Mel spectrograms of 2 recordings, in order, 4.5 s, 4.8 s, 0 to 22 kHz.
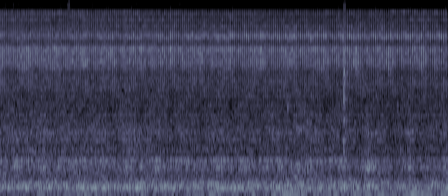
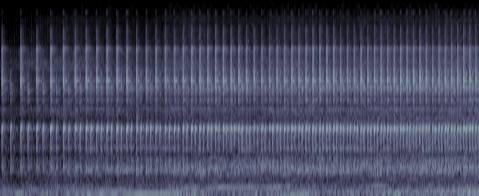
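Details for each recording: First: Wahoo KICKR Snap trainer, bought December 2018, developed clicking after about a week of use. With the roller pulled off the rear wheel, the bicycle drivetrain spins with a soft, steady whir, almost silent and healthy. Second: Wahoo KICKR Snap bike trainer, bought December 2018, began making noise after a little over a week of use: a steady tire hiss and whir with a light repeating click. The drivetrain is almost silent with the back wheel off the roller.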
